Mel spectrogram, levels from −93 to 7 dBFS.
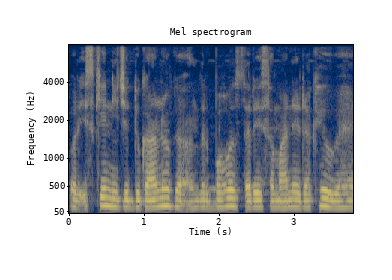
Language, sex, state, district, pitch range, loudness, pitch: Hindi, male, Jharkhand, Palamu, 125-135 Hz, -16 LUFS, 130 Hz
